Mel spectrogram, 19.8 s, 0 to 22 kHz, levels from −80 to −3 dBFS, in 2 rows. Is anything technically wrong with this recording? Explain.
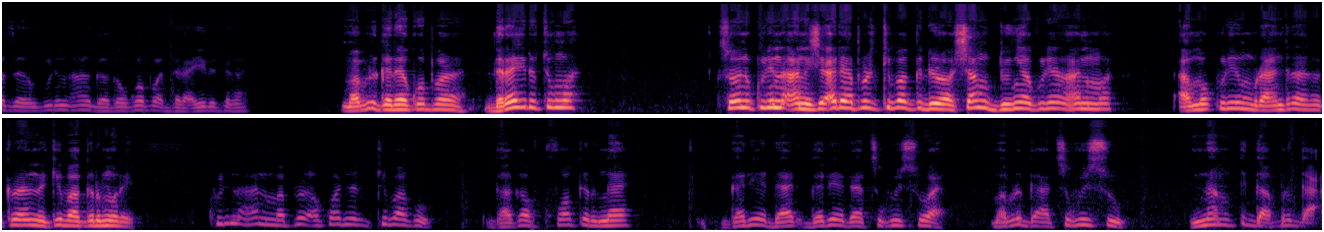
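Yes. Several system faults affect this speech recording, all of them in level control and in the delivery of the call audio.

Automatic gain rising happens twice. From 2.53 to 4.42 s, just after the talker moves away from the microphone at about 2 s, the gain control reacts to the quieter input and gradually raises its gain by about 7 dB. Voice and room noise swell together over nearly two seconds. From 11.5 to 16.75 s the input drops by about 16 dB as the talker moves again, and the gain climbs by about 6 dB over more than five seconds. On a waveform the envelope ramps up smoothly, noise floor included. A spectrogram brightens evenly across all bands.

Automatic gain falling runs from 5.78 to 8.28 s, right after "so eni". The gain control judges the level too loud and pulls it down by about 5 dB over two and a half seconds, so the speech starts loud and sinks along with the background noise. 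A waveform shows the whole envelope tapering, with the noise floor tapering too. A spectrogram dims uniformly rather than in any one band.

A short stall from a late packet occurs twice in a row, at 13.86 s for 20 ms and from 13.89 to 13.98 s for 80 ms. Each time a packet arrived late and the jitter buffer ran dry, so the receiver held the last sound until the audio caught up. Nothing is lost, but a sound lingers unnaturally with a faint buzz. A spectrogram shows frozen horizontal harmonic streaks where the speech should move.

A call audio freeze lasts from 15.16 to 15.30 s, about 130 ms. The last sound is extended as a fading buzzy tone and never drops to true silence, then the speech resumes where it left off. The likely cause is packets held up in transit, which empties the jitter buffer. On a spectrogram a static, smeared band decays across the gap. A waveform shows a repeating, shrinking pattern in that span.

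A jitter buffer speed-up runs from 18.49 to 19.33 s. The buffer had built up excess delay, so the receiver cut many tiny pitch-period slices, roughly 70 ms in all. The speech plays about 8% faster at unchanged pitch and sounds slightly hurried. A spectrogram keeps the harmonic spacing but compresses the timing of syllables. A waveform shows the segments packed slightly closer together.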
